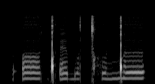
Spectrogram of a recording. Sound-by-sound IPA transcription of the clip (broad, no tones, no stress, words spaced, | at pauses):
ʔʌː ǃʼɛbʌǀʰʊŋ͡ǃəː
